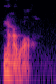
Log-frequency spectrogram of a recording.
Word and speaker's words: Narwhal: And I know that they've changed the spelling of their name, but I believe it's still pronounced Narwhal.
